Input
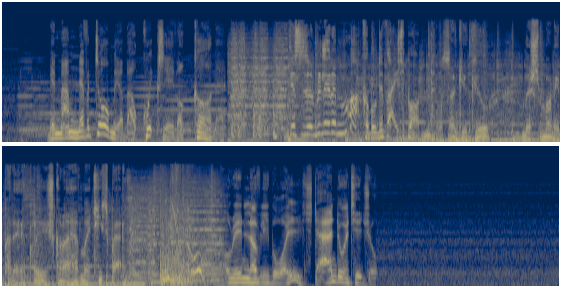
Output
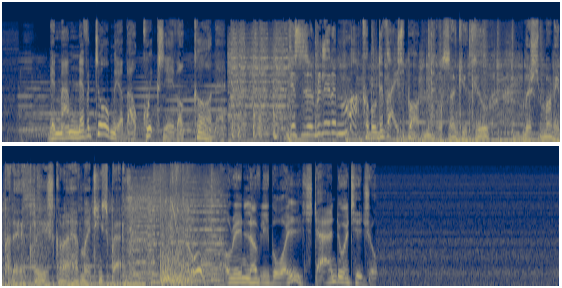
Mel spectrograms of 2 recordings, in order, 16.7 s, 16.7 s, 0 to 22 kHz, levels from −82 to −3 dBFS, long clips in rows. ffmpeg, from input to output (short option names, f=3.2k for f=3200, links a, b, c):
-filter_complex "[0:a]lowshelf=f=430:g=-5.5,acrossover=split=390[a][b];[b]acompressor=threshold=-33dB:ratio=6[c];[a][c]amix=inputs=2:normalize=0,acrossover=split=320|470|4600[d][e][f][g];[d]asoftclip=type=hard:threshold=-33dB[h];[h][e][f][g]amix=inputs=4:normalize=0,aexciter=amount=2.5:drive=2.8:freq=3.4k,volume=6dB"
